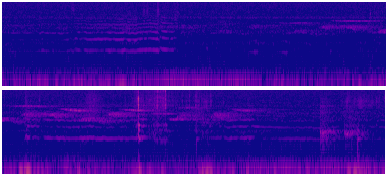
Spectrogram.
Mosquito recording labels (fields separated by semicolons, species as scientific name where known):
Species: Anopheles funestus s.l.; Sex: female; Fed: unfed; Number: one; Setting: cup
